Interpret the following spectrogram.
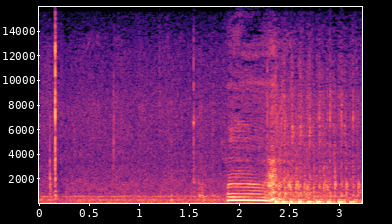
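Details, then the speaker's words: Restored 1981 Honda C700 Supercub starting on one kick: brief rising whirr, then the small single settles into a quick, slightly uneven putter, with a light rattling from the cam chain tensioner typical of C70/C700/C800; healthy start and idle. "Oke sekali selah doang ternyata bisa nyalaat bisa dengerin suaranya kalau kalau mau Lebih detail lagi itu ada kayak suara kelitik-kelitik gitu ada di Tensioner ketengnya itu khas banget di Honda C70 c700 dan c800 ya"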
